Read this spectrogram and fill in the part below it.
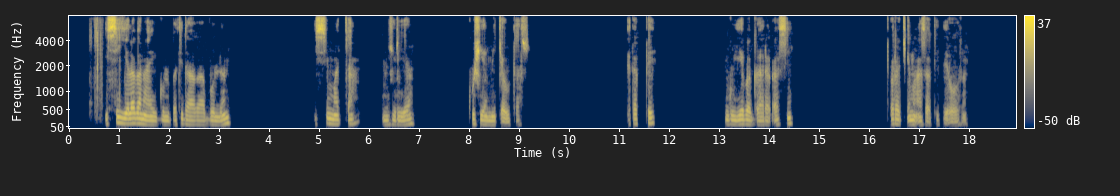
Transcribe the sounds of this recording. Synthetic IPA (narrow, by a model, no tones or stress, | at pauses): ʔɪsːɪjɛlɐɡɐnɐjɡʊlbɐt̪ɪd̪aːɡaːbɔlːɐn | ʔɪsːɪmɐt͡ʃʼːɐ | mɪʃɪɾɪjɐ | kʰʊʃɪjɐmɪt͡ʃʼːɐʊt̪ʰːaːs | ʔɛt̪ɐpːɛ | ɡʊjːɛbɐɡːaːɾɐkʼɐsːɪ | t͡ʃʼɔɾɐt͡ʃʼɪmɐ̰ʔːsɐt̪ːɪd̪ɛ̰ʔo̞ːsɔ̰nɐ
